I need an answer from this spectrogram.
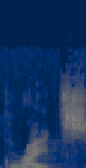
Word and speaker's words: Gritz: writing about him that his name rhymes with sights as in rifle sights or bites which I think was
